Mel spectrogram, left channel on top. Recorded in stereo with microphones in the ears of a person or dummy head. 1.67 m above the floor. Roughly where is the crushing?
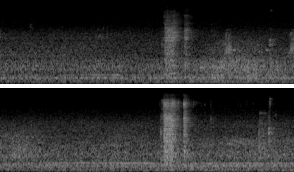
Right.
